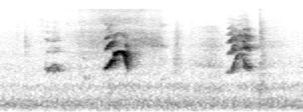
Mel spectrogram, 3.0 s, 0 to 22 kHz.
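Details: Pet birds kept with their babies, hatched March 31 and April 1, 2018, recorded April 23, 2018: three short chirped calls rising and falling with a ringing tone, the middle one loudest, over a faint steady indoor hum.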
